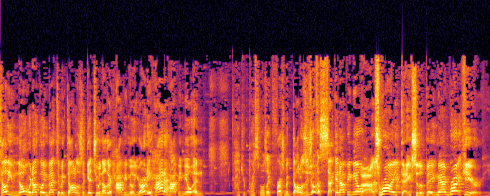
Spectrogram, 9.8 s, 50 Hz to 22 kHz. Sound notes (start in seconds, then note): 4.1 sniffs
